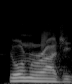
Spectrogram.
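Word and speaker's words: Dora Milaje: Dor Miraji, thank you.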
